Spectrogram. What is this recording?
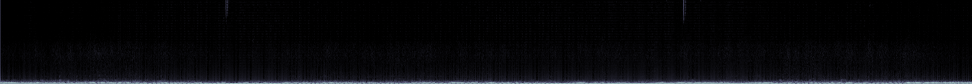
Cavernous Drone
A hollow moan as if in a cave or dark dank dwelling. Manipulated/synthesised sound.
